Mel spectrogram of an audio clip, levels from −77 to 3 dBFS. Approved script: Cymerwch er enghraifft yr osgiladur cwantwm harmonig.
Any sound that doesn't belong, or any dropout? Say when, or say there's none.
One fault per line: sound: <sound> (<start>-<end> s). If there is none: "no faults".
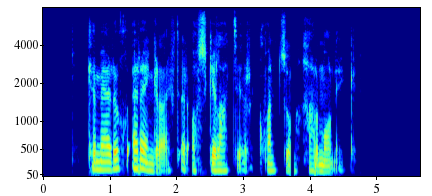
sound: dropout (3.7-3.8 s)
